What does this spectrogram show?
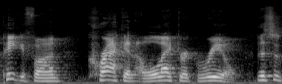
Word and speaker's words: Piscifun: on the brand new pfun pronounced pyun Kraken electric reel this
